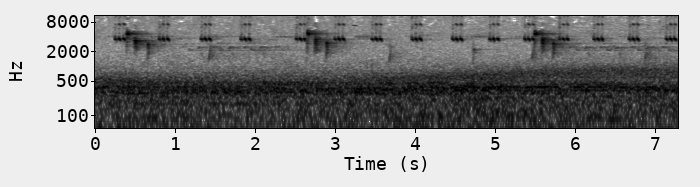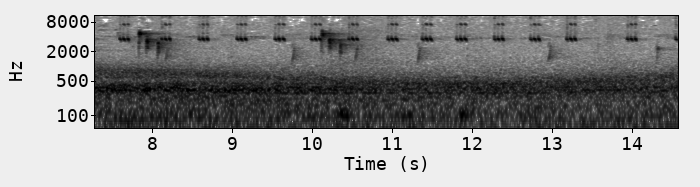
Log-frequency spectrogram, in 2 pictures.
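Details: A nighttime cricket chorus of sharp, repetitive high chirps, with occasional short trills from other insects early on, set against a continuous soft wind.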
